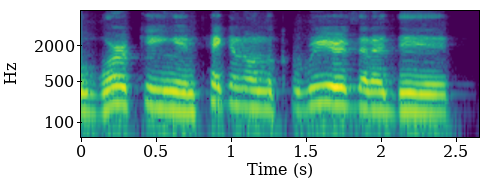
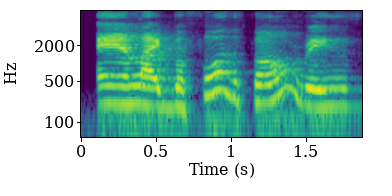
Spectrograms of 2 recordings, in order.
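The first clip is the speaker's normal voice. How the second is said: ordinary talk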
